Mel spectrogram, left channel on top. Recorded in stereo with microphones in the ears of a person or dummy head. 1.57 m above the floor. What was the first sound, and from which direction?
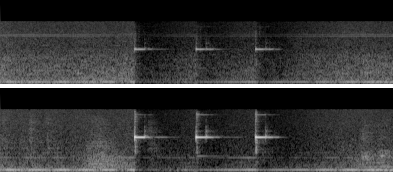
A microwave, 55° right (ahead or behind).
